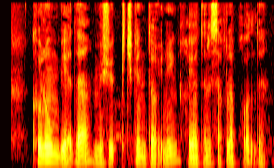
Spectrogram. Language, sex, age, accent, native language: Uzbek, male, 12-17, Qashqadaryo, Uzbek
